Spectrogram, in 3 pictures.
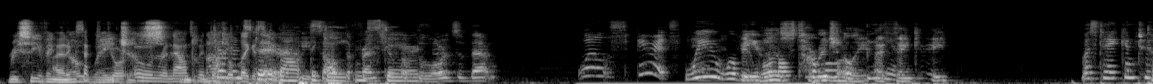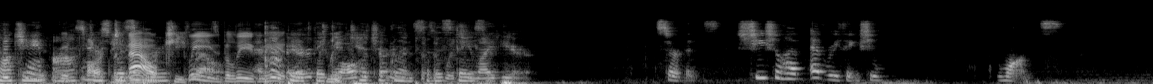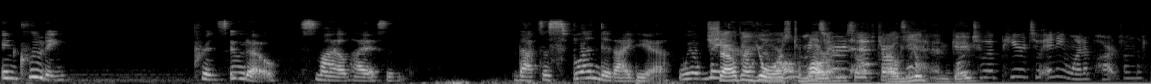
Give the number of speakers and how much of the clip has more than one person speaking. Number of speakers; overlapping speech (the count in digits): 8, about 41%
